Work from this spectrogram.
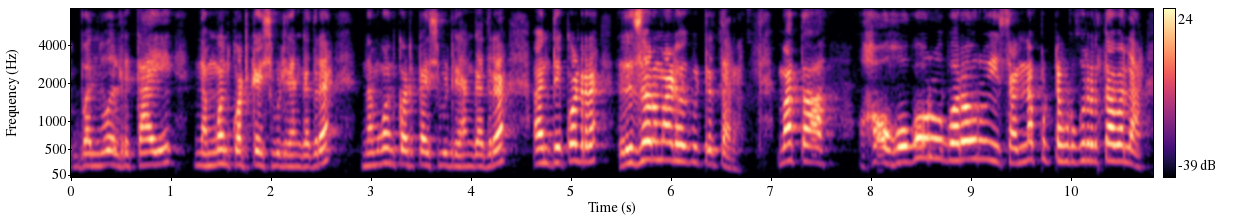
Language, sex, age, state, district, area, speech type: Kannada, female, 60+, Karnataka, Dharwad, rural, spontaneous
